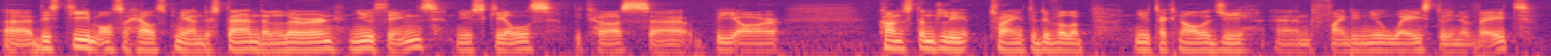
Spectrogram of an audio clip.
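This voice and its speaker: A man from Hong Kong, an engineer, talking about himself in a measured, explanatory way for an employee profile. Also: on the low side, fairly even intonation. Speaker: electronics engineer. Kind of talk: first-person employee profile talk.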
